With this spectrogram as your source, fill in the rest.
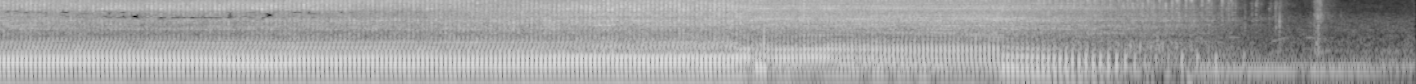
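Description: A petrol lawn mower engine runs loudly close by, then winds down and stops.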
